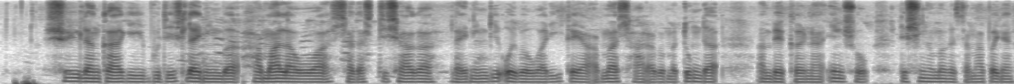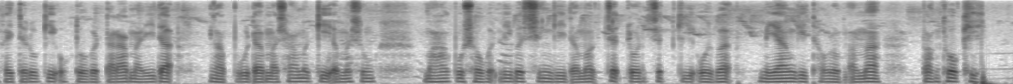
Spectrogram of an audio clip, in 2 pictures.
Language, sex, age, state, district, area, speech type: Manipuri, male, 18-30, Manipur, Kangpokpi, urban, read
